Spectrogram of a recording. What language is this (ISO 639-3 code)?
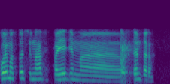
rus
